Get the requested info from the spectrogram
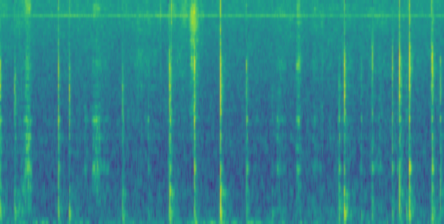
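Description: Fingernails and fingertips tapping and scratching on a wooden tabletop: soft, irregular taps a few times a second, with light scratching in the first half second.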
